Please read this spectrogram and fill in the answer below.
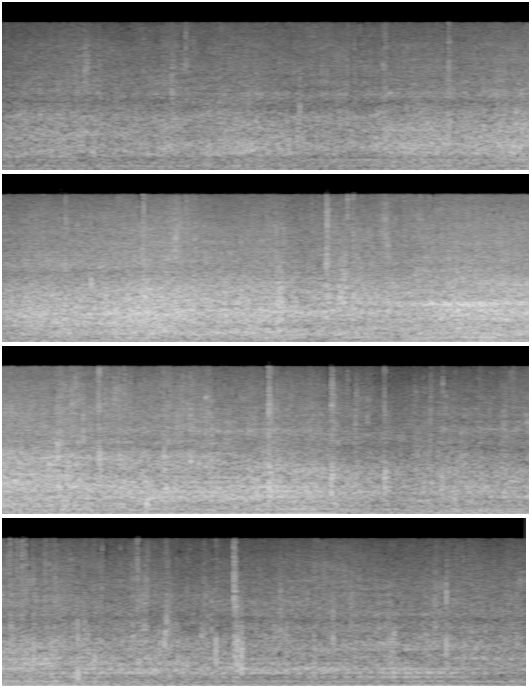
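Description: A Jeep Grand Cherokee's engine pulling slowly along a muddy off-road trail, getting louder as it passes close by about five to eight seconds in, then drawing away with a steady low drone. Scattered sharp clicks and cracks run over it.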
